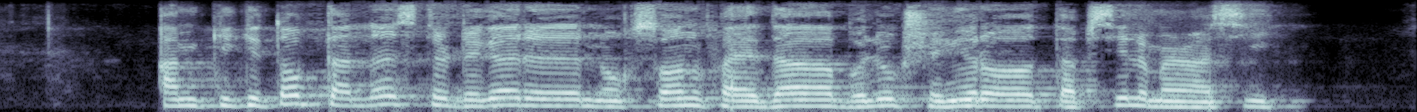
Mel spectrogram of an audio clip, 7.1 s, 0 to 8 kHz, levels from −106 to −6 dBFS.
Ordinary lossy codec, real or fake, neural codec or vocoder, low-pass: Opus, 24 kbps; real; none; 7.2 kHz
